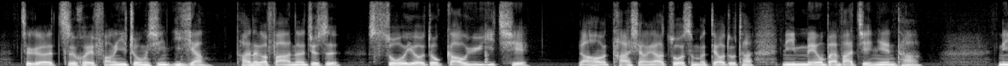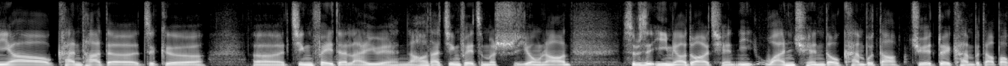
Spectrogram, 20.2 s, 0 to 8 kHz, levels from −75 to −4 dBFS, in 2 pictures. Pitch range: 100-130 Hz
